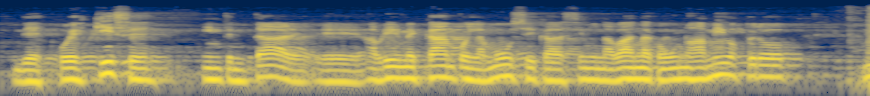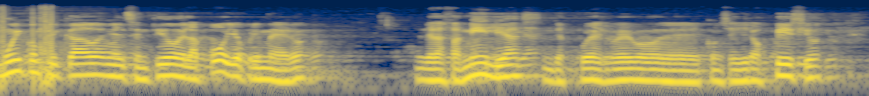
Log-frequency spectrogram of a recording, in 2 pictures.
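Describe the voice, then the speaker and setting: Over noticeable background noise, a man speaks at a moderate pace. His medium pitch has ordinary variation. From Ecuador, Guayaquil. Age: 50s. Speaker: painter. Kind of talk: interview.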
